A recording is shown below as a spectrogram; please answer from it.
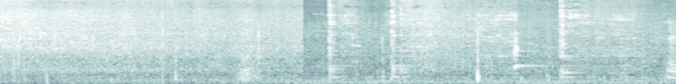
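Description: Water poured into hot oil-rich masala for a village-style black pomfret curry gives a loud close hiss and sizzle that eases off, broken by several sharp clinks of a spoon against the pot.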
